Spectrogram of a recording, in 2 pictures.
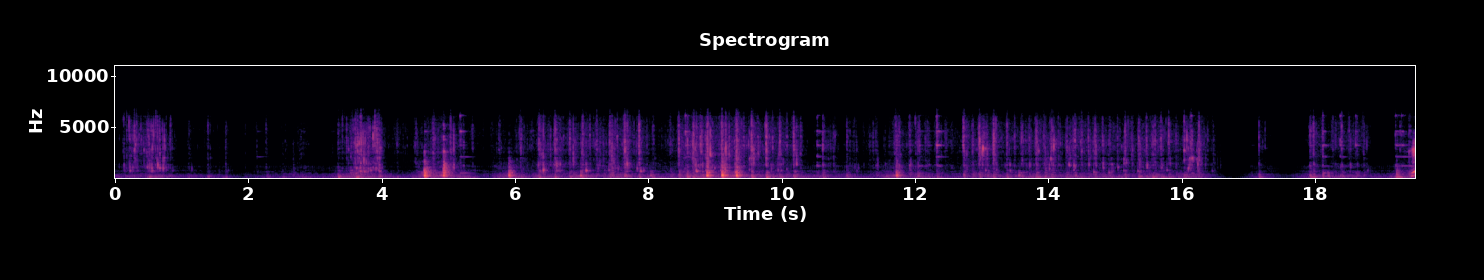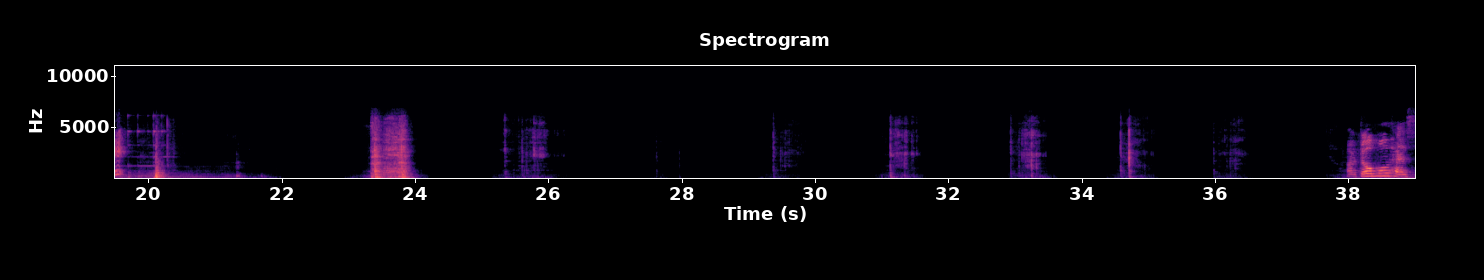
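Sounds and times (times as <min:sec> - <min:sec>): whisk clicking against glass bowl: 0:11.6 - 0:15.9.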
